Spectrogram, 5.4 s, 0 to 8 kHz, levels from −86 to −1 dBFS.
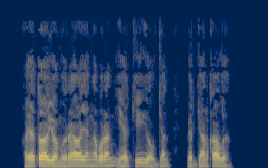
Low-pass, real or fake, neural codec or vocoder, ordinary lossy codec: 7.2 kHz; real; none; MP3, 32 kbps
